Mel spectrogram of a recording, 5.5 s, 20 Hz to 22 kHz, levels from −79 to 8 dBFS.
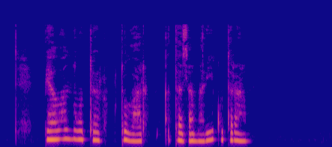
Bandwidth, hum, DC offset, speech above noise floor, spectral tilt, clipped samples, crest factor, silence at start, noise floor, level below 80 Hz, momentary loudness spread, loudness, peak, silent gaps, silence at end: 11.5 kHz; none; under 0.1%; 49 dB; -6.5 dB/octave; under 0.1%; 18 dB; 0.4 s; -76 dBFS; -76 dBFS; 20 LU; -28 LUFS; -12 dBFS; none; 1.4 s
